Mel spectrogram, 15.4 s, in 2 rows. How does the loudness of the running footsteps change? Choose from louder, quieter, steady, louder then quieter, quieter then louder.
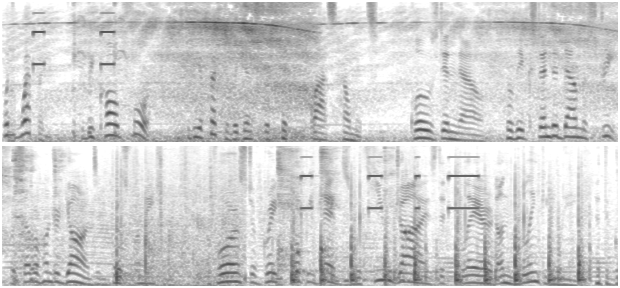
louder.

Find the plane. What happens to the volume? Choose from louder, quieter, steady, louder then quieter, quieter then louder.
quieter.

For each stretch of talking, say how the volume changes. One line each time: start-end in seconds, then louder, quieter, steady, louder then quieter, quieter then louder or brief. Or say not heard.
0.0-15.3 steady.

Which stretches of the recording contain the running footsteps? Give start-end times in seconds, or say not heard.
8.8-15.3.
